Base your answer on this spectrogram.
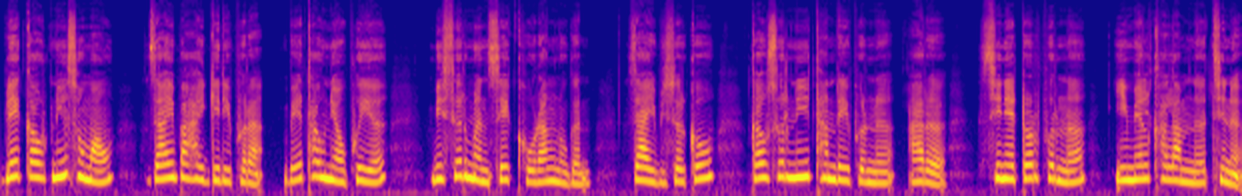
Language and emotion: Bodo, neutral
